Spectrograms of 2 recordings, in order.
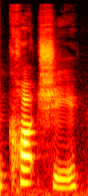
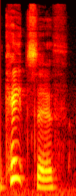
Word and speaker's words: Cat Sith: Okay, it's on this book because the cat Sith, this is the Kotshi. Kotshi. Apparently, that's how you pronounce that.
